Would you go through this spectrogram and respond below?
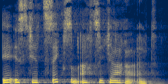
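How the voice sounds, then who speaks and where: Plain-spoken elderly wife, played by an actress. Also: female voice, mid-range voice, animated, normal speed, darkish tone, lightly acted. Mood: fond, amused. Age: older. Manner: plain-spoken, conversational storytelling. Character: elderly devoted wife, caring, worried, quietly amused. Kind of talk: documentary radio drama monologue.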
